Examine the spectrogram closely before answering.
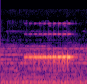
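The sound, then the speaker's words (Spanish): A telephone rings with an incoming call: one brief, fairly faint ringing burst of about a second rises over a low, steady background hum. No voices are heard. “estamos recibiendo otra llamada directamente que nos tumba esta”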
